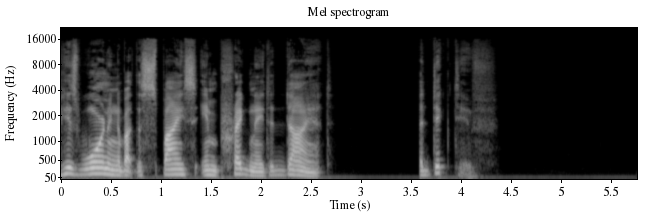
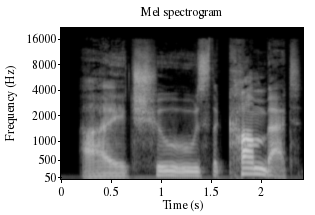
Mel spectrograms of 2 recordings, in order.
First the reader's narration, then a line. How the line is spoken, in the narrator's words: Jamis growled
